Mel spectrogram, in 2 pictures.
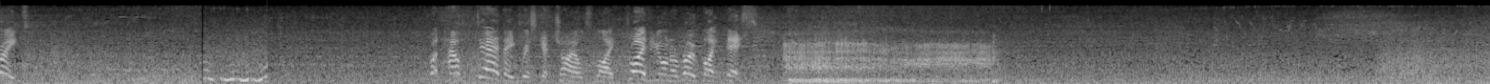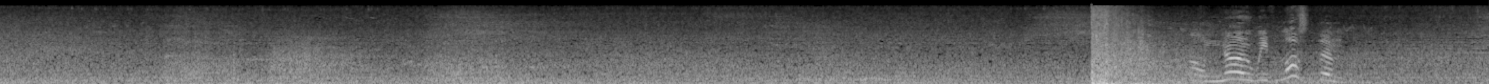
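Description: A small car engine hums steadily while driving fast.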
